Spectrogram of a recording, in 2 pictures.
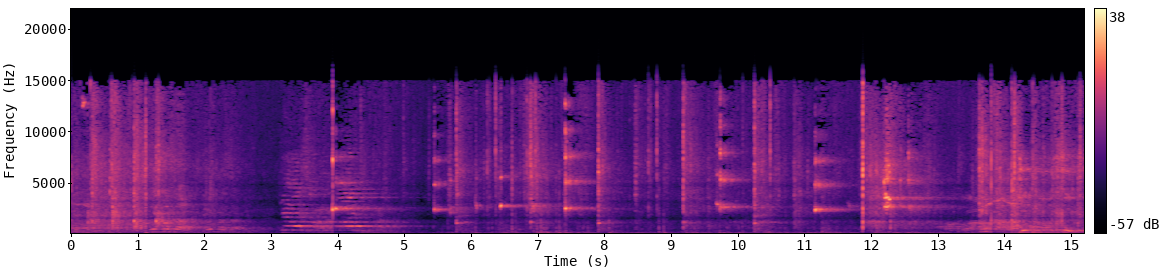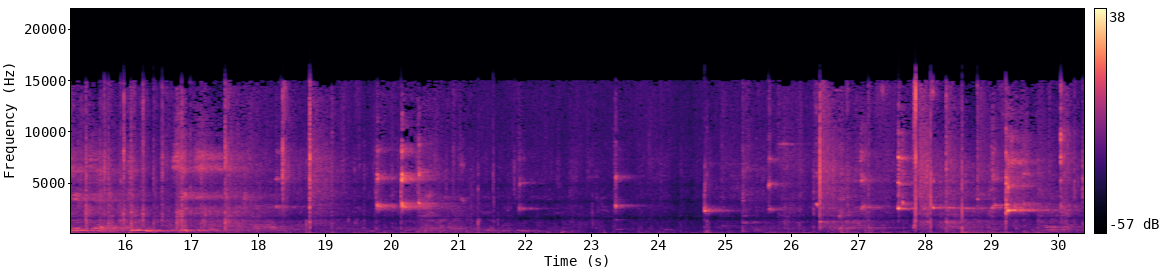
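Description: Badminton doubles rallies on an indoor court: sharp racket strikes on the shuttlecock and players' footsteps thudding on the court floor, with voices of players and onlookers between points.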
